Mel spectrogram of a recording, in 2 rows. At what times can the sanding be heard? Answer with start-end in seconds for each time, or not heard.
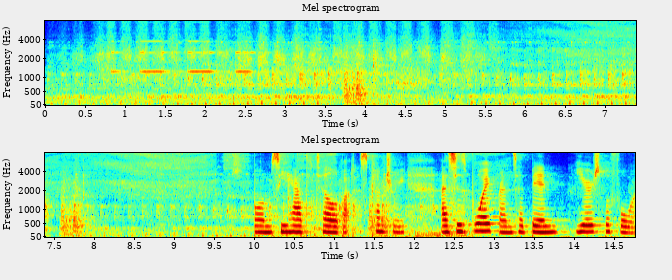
0.1-5.7.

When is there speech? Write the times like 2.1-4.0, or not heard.
9.8-14.7.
